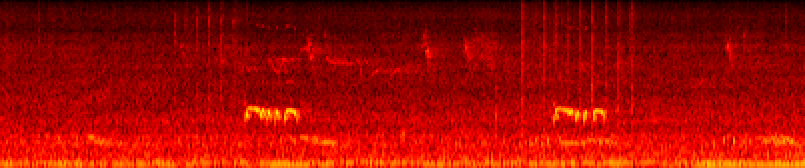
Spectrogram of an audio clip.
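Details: Zebra dove, called merbuk or perkutut locally, delivering two quick rolling trilled coo phrases about three seconds apart, while lower soft cooing and bursts of sharp clicks are heard around them against a low, steady hum.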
